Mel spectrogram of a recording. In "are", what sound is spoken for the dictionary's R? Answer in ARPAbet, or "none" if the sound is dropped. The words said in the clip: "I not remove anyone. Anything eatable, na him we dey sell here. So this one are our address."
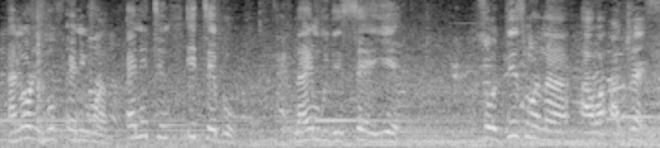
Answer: W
